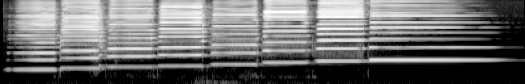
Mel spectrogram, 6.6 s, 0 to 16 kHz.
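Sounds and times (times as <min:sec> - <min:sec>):
minor harmonica: 0:00.0 - 0:06.5.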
